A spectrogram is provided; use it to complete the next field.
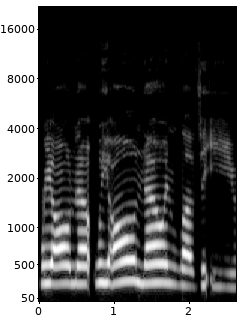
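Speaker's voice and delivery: dry, ironic, tongue-in-cheek, sarcastic fondness. Talking about the eu making new rules again: sarcastic. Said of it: "I'm being sarcastic".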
